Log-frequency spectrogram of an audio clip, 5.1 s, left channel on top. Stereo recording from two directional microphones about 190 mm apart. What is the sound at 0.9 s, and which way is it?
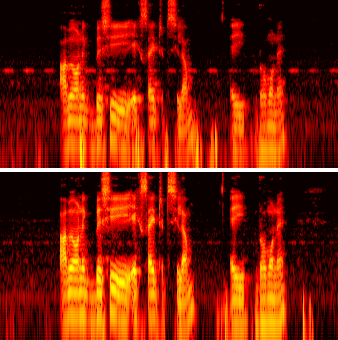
Speech, 15° right (ahead or behind).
